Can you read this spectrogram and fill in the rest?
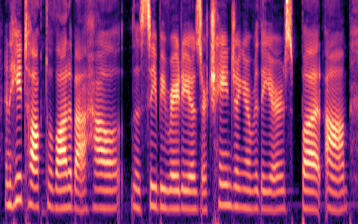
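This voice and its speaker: A woman with a strikingly clean, smooth voice hosts a casual interview podcast. She speaks informally and chattily at a middle pitch. The sound is dry and close, with very little room in it. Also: level tone, a little fast, fairly bright tone, no echo. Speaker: podcast host interviewing relatives.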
